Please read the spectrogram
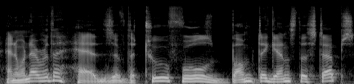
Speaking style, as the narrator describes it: he cried

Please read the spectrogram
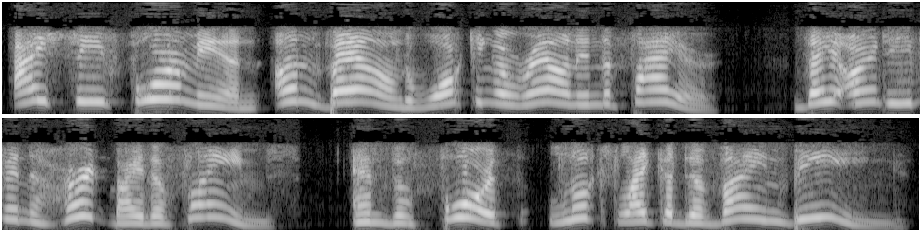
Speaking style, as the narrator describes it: Nebuchadnezzar shouted

